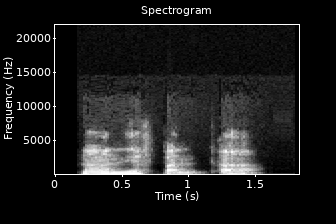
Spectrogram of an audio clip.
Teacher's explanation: This Tha is the second letter in the Tavarga, so it has be aspirated.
